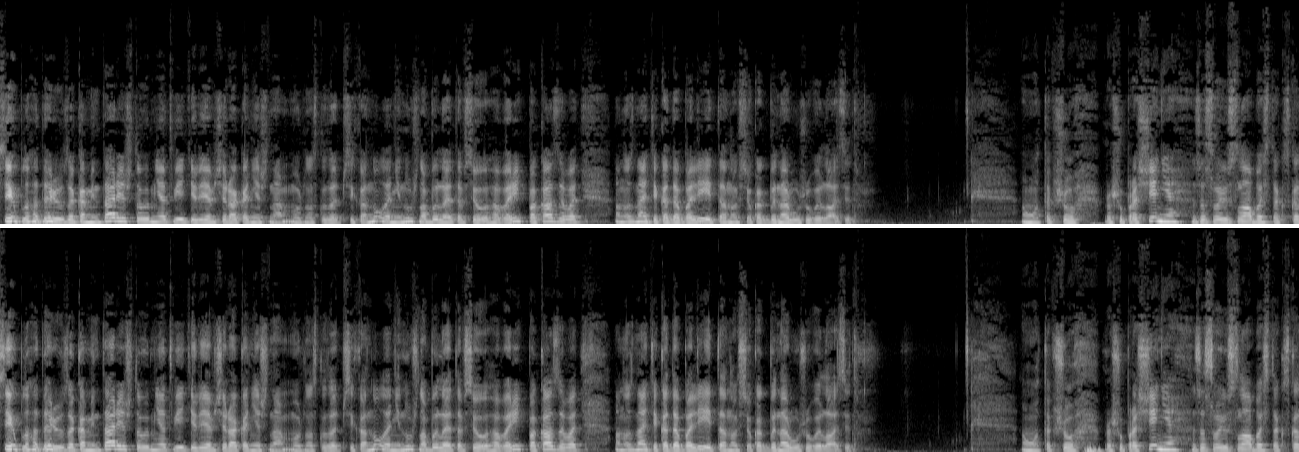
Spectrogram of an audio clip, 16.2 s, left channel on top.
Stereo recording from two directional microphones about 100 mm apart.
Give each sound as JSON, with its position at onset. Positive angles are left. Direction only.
{"t": 0.0, "sound": "a woman's voice", "side_deg": -50}
{"t": 6.2, "sound": "a woman's voice", "side_deg": -50}
{"t": 12.7, "sound": "speech", "side_deg": -45}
